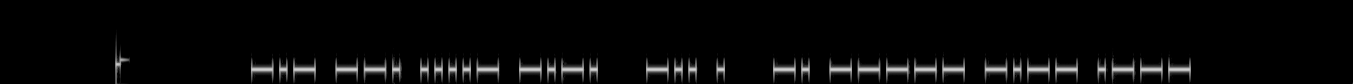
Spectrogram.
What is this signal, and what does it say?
Morse code, heard as a keyed tone, about 17 wpm, 700 Hz. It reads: KG4C DE N0YJ
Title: USA Callsign DE Callsign - 4 Characters - 17wpm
